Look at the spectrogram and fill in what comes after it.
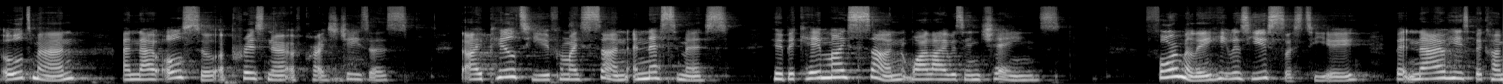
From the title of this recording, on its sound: Morning Service 13-09-20 (11.15am LIVE Stream)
